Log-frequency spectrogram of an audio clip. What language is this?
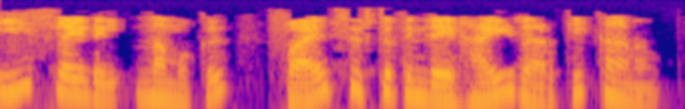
Malayalam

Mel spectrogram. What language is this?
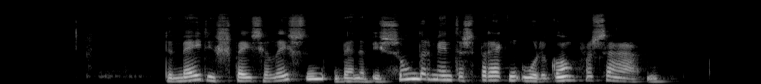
Western Frisian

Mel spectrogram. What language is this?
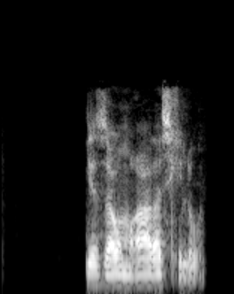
Kabyle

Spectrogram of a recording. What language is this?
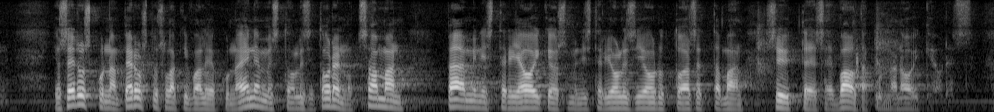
Finnish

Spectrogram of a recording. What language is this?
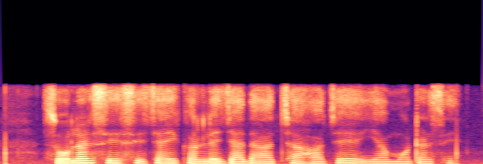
Magahi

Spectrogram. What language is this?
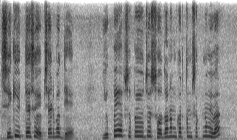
Sanskrit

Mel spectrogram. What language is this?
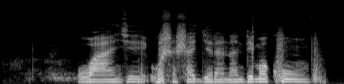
Kinyarwanda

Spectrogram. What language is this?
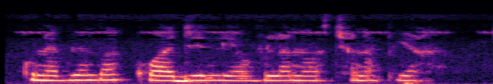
Swahili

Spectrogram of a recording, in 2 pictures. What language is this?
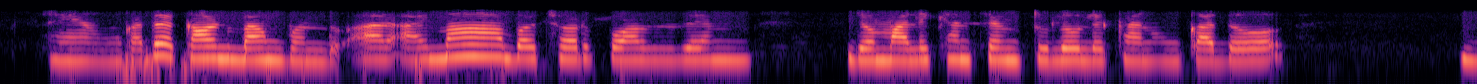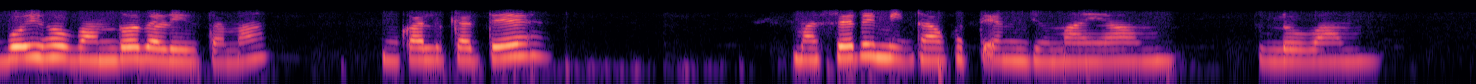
Santali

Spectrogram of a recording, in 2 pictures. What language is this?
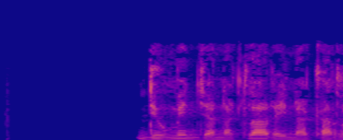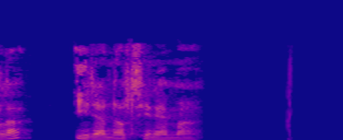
Catalan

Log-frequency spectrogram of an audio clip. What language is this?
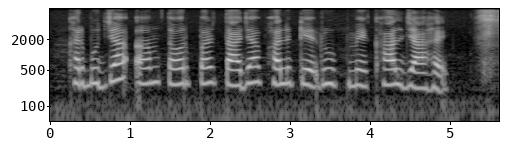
Magahi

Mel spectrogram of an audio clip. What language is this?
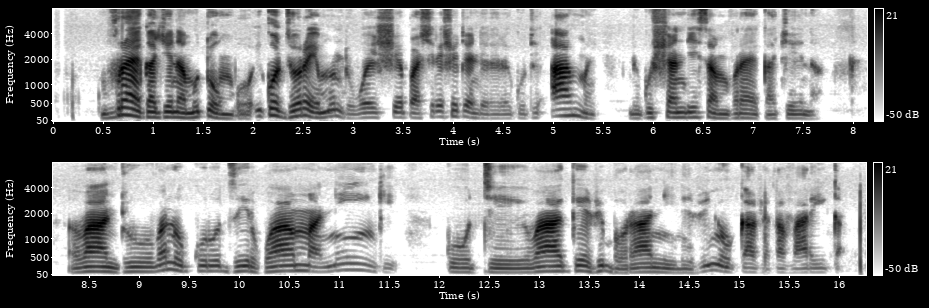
Ndau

